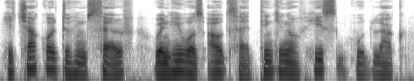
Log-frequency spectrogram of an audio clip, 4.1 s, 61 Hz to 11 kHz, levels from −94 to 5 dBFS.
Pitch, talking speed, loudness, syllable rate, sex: 105 Hz, 190 wpm, -19 LUFS, 4.9 syllables/s, male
